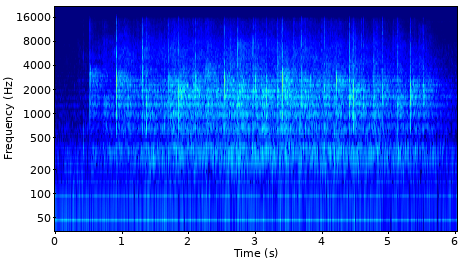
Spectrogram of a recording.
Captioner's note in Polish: oklaski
